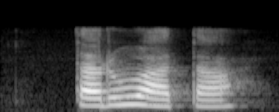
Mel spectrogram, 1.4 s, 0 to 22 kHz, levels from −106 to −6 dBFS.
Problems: none marked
